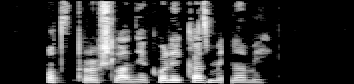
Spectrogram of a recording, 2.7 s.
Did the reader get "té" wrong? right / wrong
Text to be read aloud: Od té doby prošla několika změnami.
wrong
